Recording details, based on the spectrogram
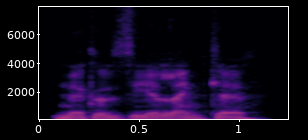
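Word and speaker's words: Něco z Alenky: in check this time nekozialenke with a bit of an sound at the end instead of an e okay it translates out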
